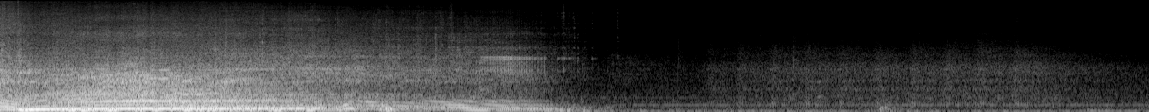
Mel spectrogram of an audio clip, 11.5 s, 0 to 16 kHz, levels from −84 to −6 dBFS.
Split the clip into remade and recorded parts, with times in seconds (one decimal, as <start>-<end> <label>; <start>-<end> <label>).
0.0-1.5 recorded; 1.5-2.2 remade; 2.2-11.5 recorded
